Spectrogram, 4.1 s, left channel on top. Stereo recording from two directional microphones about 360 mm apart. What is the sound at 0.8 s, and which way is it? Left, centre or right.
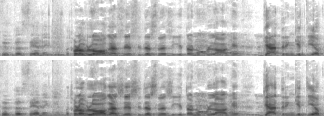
A man's voice, centre.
